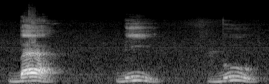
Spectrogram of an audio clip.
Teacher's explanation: Dia dibacanya jernih, tidak ada hempasan.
